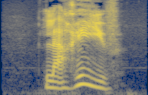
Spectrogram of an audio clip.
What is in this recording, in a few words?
"rive", French; geographie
